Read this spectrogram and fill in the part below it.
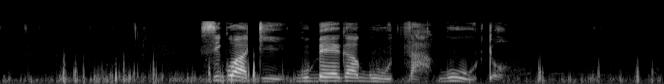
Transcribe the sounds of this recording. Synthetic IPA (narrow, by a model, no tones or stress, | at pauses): sik̬watʼik̬uɓɛk̬ak̬u̥t͡sʼak̬uːtʼɔ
